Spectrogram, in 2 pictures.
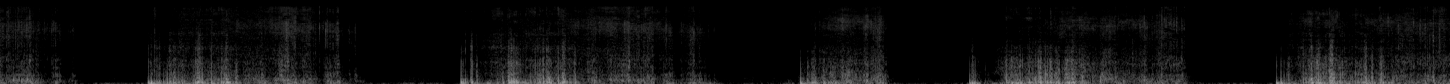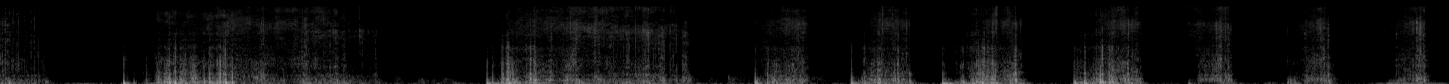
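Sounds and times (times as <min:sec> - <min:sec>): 
hands scratching, stroking and squeezing over a surface: 0:00.0 - 0:00.8, 0:01.5 - 0:03.7, 0:04.6 - 0:07.2, 0:08.0 - 0:09.0, 0:09.7 - 0:11.9, 0:12.8 - 0:15.0, 0:15.8 - 0:18.4, 0:19.4 - 0:21.5, 0:22.1 - 0:28.9.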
